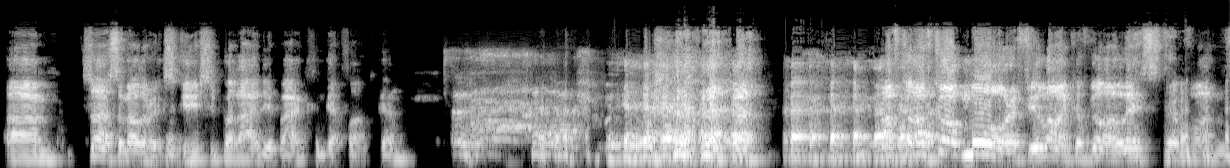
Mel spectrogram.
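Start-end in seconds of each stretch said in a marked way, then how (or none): 3.4-7.6 laughing out the words. Real, not acted. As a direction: laugh through it. Laughing while offering more.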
